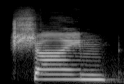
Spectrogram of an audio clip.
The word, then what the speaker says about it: Shine: I always say the second half of her name wrong, so I want to go look at it. It's Shine.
